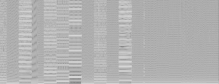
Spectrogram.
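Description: VCV Rack software modular synthesizer playing a sequencer-driven pattern of short pitched notes, about four a second, each with a different pitch and tone, over a steady low drone. The oscillator is being modulated, which gives the notes their changing timbre.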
